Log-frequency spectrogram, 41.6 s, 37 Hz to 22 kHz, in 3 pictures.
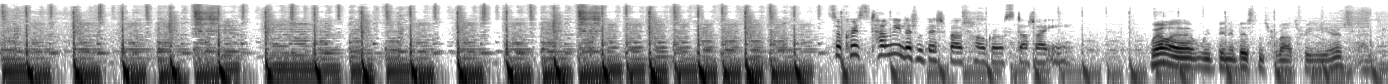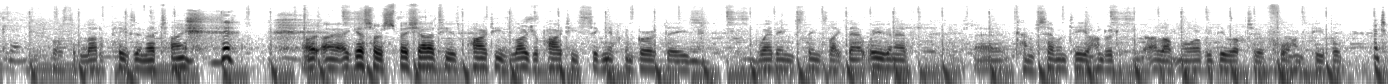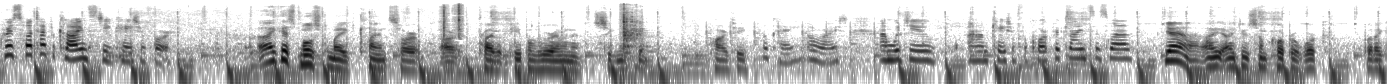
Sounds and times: Music: 0.0 - 41.6.

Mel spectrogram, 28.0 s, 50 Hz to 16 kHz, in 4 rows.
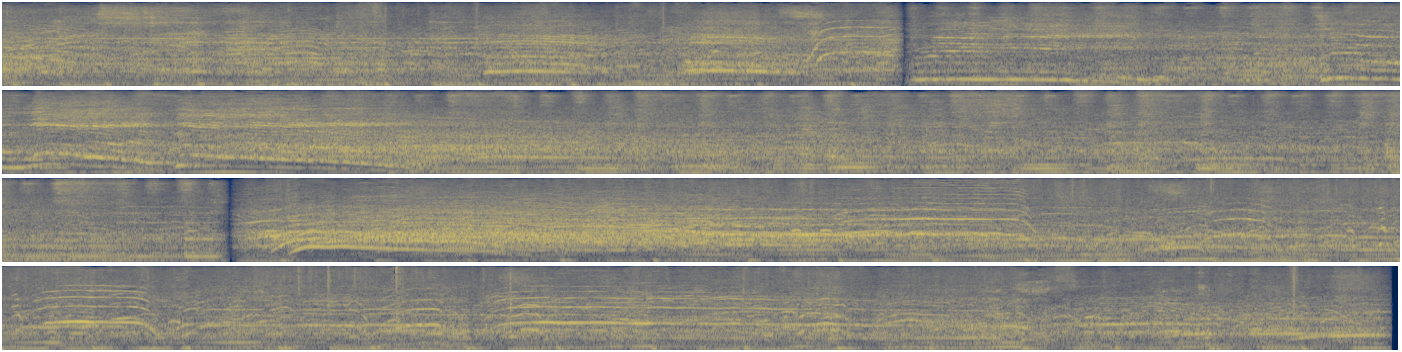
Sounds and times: Music: 0.0 - 27.9.

